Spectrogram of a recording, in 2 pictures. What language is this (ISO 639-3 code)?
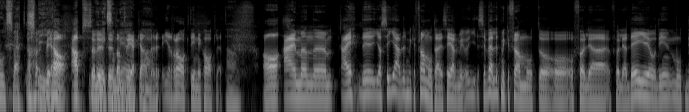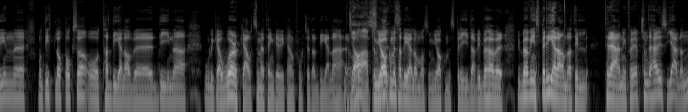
swe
